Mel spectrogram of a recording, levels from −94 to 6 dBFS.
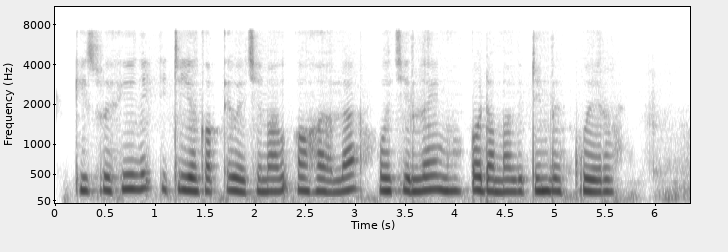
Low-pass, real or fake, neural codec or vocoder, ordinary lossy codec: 7.2 kHz; fake; codec, 16 kHz, 0.8 kbps, ZipCodec; none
